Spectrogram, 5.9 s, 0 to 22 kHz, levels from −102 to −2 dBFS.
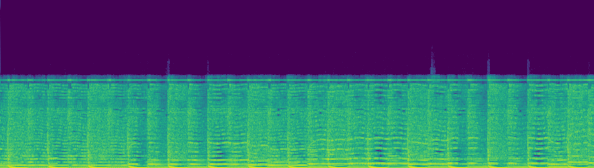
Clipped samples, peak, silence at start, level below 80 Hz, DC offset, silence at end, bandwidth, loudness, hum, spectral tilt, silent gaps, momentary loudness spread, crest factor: under 0.1%; 0 dBFS; 0 s; -16 dBFS; under 0.1%; 0 s; 12.5 kHz; -13 LUFS; none; -4.5 dB/octave; none; 1 LU; 12 dB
